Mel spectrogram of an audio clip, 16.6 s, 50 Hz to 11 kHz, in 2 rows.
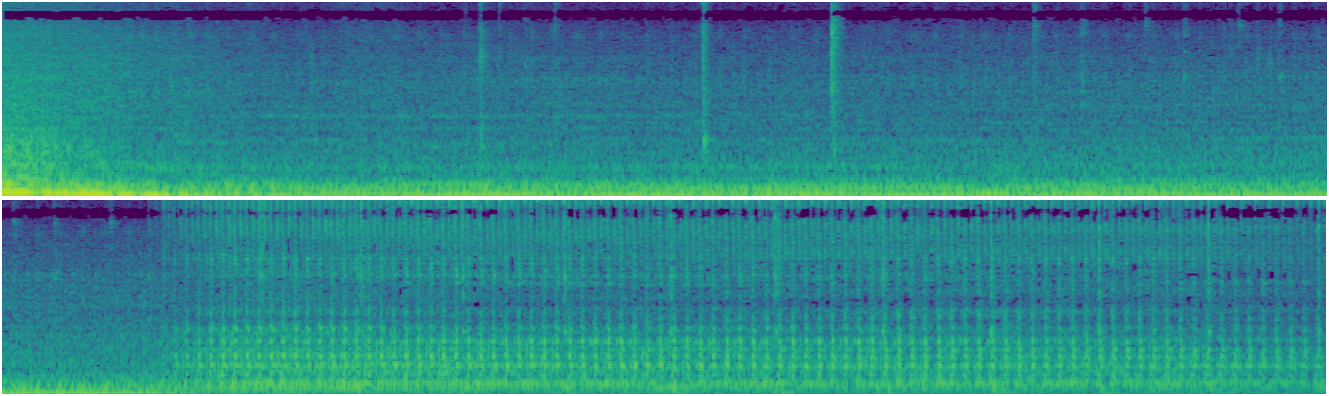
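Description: Land Rover Series 3's 2.25-litre four-cylinder petrol engine idling steadily, running again after 15 years standing. About nine seconds in, it gives way abruptly to a small model engine running with a fast, higher-pitched whirr.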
